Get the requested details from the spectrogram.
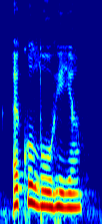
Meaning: ecology (branch of biology)
- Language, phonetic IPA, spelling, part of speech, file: Ukrainian, [ekɔˈɫɔɦʲijɐ], екологія, noun, Uk-екологія.ogg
